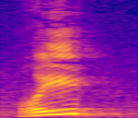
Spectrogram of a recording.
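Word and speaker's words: read: Okay, यहां पे देखिए एक बात बोलने की है कि तीनों की स्पेलिंग सेम है, एग्जैक्टली सेम है, प्रोनाउंसिएशन चेंज है तीनों का। इसको बोलते हैं लॉन्ग वावेल से, रीड। ये शॉर्ट क्विक वावेल है, रेड।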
